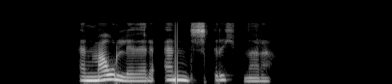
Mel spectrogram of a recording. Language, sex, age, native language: Icelandic, female, 30-39, Icelandic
